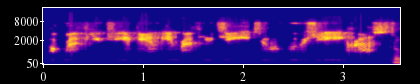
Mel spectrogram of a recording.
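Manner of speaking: distant, tinny bad connection; like a phone call from the moon; bad phone line. Real, not acted. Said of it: "you sound like you're on a phone on the moon".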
